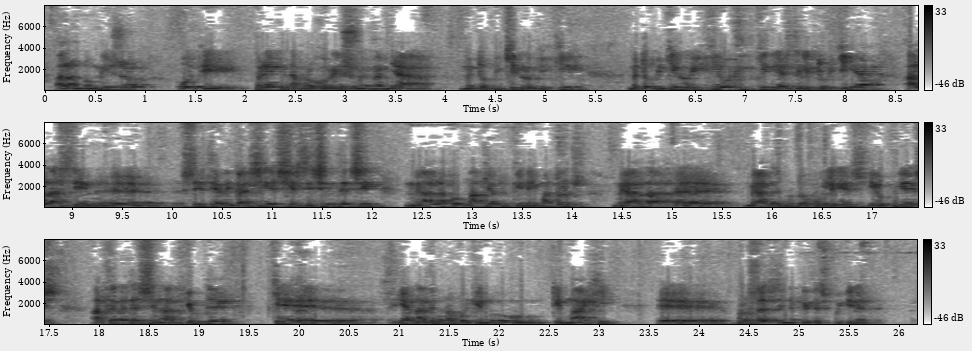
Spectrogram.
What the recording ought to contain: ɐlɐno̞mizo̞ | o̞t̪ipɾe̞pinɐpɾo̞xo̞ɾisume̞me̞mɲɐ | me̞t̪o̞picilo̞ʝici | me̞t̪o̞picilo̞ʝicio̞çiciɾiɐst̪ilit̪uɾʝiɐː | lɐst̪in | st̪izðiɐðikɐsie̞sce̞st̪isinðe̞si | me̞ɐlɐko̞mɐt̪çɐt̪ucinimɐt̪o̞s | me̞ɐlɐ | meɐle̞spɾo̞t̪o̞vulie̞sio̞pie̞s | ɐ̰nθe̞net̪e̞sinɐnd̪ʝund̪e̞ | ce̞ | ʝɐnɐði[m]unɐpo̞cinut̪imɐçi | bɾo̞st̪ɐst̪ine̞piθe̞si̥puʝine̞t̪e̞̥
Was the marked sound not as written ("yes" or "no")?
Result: yes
